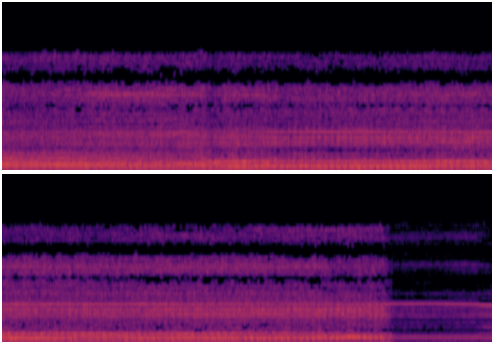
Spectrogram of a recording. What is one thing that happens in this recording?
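The electric motor of a toy bulldozer whines steadily as it drives, then stops.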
